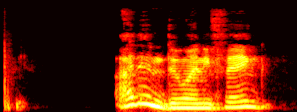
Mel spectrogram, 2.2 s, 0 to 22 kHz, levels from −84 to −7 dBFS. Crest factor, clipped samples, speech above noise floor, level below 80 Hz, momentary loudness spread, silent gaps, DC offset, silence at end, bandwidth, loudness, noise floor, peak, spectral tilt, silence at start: 14 dB; under 0.1%; 71 dB; -54 dBFS; 6 LU; none; under 0.1%; 0.2 s; 15 kHz; -15 LUFS; -85 dBFS; -2 dBFS; -7 dB/octave; 0.05 s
